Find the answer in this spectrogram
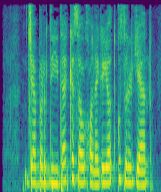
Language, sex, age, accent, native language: Uzbek, female, 18-24, Surxondaryo, Uzbek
